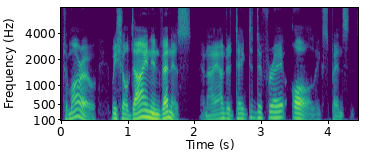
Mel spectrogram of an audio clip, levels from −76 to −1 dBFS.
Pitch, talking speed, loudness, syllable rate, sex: 110 Hz, 190 wpm, -19 LUFS, 5.6 syllables/s, male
